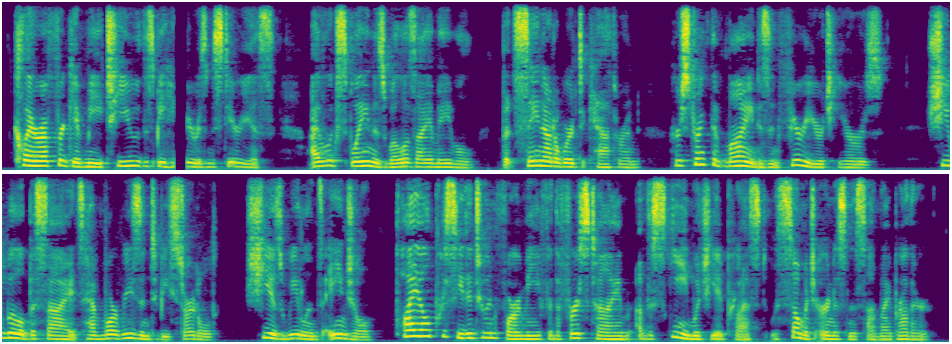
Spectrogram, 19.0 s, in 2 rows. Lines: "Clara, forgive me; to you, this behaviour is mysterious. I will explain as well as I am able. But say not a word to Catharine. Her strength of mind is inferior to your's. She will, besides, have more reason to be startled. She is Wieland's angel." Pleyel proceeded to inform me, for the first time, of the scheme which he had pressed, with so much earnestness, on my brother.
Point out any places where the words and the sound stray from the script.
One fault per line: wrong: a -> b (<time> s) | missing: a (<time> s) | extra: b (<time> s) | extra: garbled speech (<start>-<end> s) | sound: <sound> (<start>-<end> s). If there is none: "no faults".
sound: dropout (1.7-1.9 s)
